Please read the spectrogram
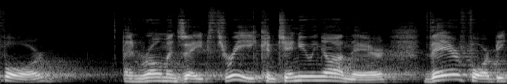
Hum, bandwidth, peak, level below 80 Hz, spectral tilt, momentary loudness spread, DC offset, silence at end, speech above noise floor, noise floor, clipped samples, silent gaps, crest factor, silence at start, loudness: none; 12 kHz; -2 dBFS; -72 dBFS; -7 dB/octave; 12 LU; under 0.1%; 0 s; 28 dB; -44 dBFS; under 0.1%; none; 14 dB; 0 s; -16 LUFS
